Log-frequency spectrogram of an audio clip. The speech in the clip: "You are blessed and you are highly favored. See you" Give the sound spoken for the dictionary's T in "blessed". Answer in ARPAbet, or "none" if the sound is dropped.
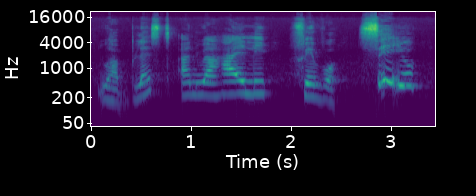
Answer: T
